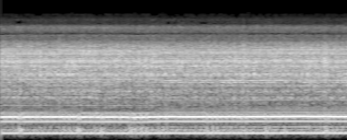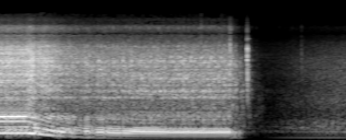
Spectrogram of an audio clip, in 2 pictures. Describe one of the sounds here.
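A motorcycle engine revs high and steady, then slows down and cuts off.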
